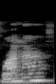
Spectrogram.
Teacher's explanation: the T sound is weakened and assimilated into the surrounding nasal environment, resulting in a single nasal consonant N. This reflects regressive assimilation in casual speech.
